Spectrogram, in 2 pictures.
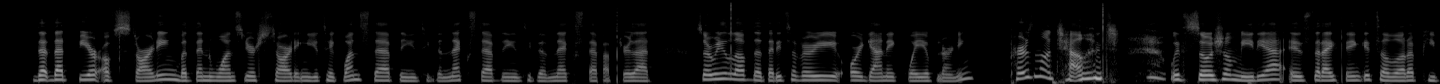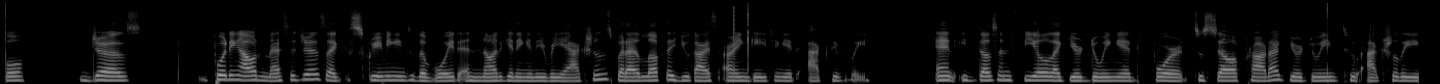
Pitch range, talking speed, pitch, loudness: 170-200 Hz, 200 wpm, 185 Hz, -38 LUFS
